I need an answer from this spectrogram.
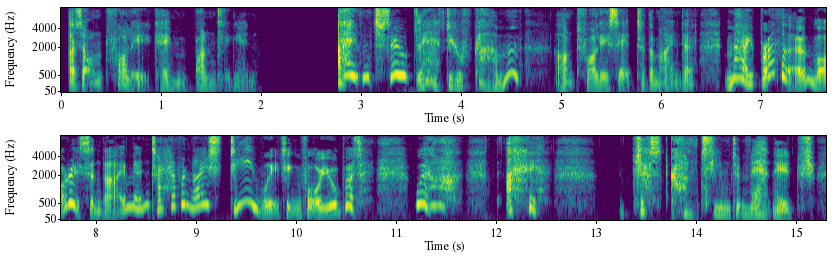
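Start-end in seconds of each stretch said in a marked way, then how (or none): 2.8-4.5 high-pitched gushing welcome; fluttery aunt, welcoming. A narrator's reading. Aunt Folly greets the minder, gushing. 6.6-15.2 very high, hesitant voice fading airily; fluttery aunt, flustered. A narrator's reading. Aunt Folly excuses the missing tea, flustered.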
